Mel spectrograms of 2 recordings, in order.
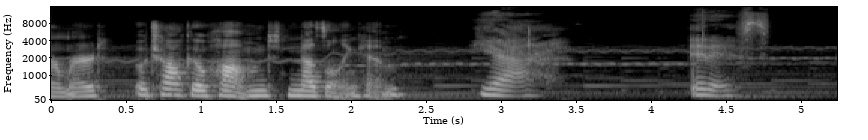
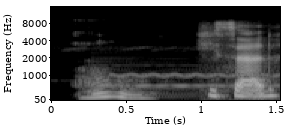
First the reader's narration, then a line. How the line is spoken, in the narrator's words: his voice a whisper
